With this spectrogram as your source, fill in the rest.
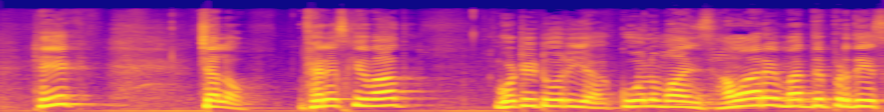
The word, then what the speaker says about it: गोटीटोरिया: गोटीटोरिया। किताबों में लिखा होगा गोती तोरिया, है ना? काहे कि वो मध्य प्रदेश नरसिंहपुर के नहीं तो उनका प्रोनाउंसिएशन गलत होगा, लेकिन अपना प्रोनाउंसिएशन गलत नहीं होगा।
